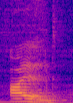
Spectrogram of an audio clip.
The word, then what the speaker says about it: ironed: is denoting the action ironed all right not iron r is silent she ironed her dresses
